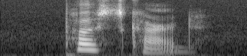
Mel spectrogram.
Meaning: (noun) A rectangular piece of thick paper or thin cardboard, typically used for sending messages by mail without the need for an envelope; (verb) To send a postcard to someone
- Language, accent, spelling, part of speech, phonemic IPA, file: English, US, postcard, noun / verb, /ˈpoʊstˌkɑɹd/, En-us-postcard.ogg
